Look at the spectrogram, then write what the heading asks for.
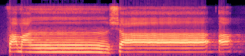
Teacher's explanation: اخفا کا مطلب ہوتا ہے آواز کو ناک میں چھپا کر پڑھنے کو اخفا کہا جاتا ہے۔ یہاں پر نون ساکن کا اخفا ہے تو آواز کو ناک میں چھپائیں گے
